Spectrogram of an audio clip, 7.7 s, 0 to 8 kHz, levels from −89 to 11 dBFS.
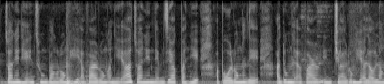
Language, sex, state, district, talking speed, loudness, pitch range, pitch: Mizo, female, Mizoram, Aizawl, 240 wpm, -18 LUFS, 195-215 Hz, 205 Hz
